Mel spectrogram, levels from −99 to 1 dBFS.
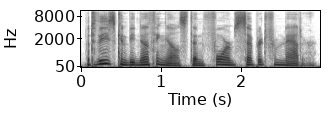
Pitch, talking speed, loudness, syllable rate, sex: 130 Hz, 220 wpm, -17 LUFS, 6.2 syllables/s, male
